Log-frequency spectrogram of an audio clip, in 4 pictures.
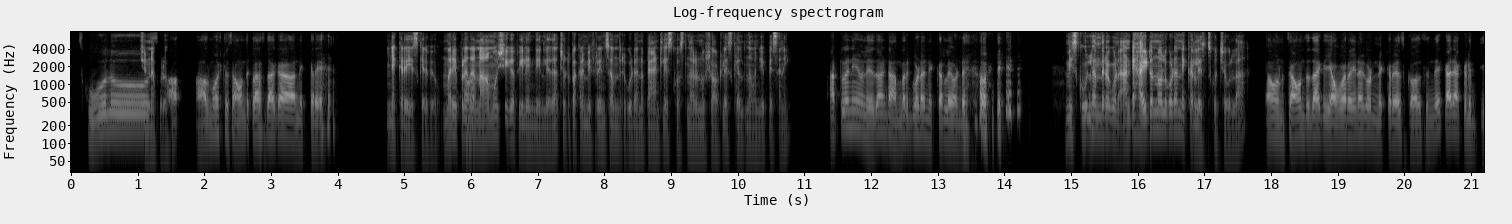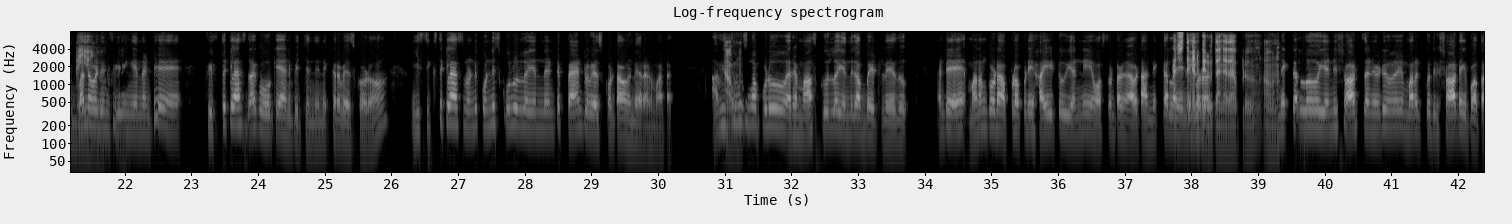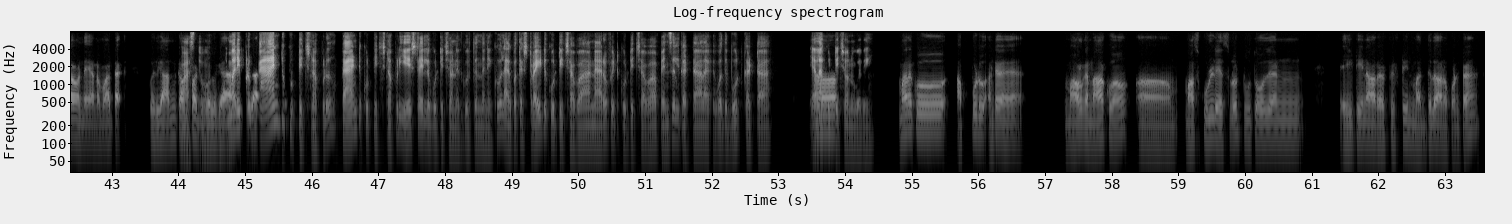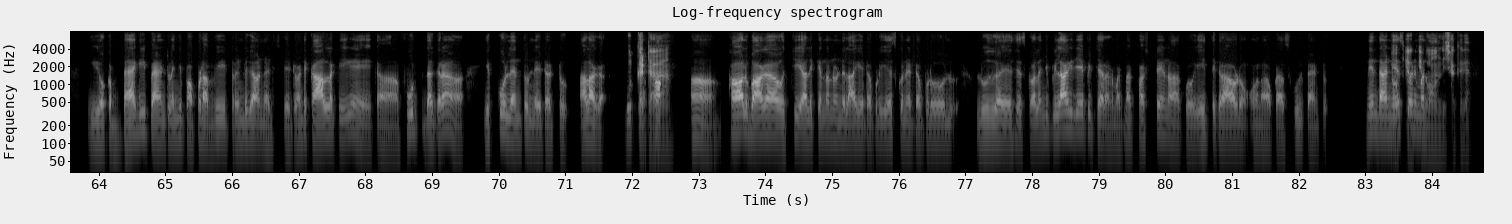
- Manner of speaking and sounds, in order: in English: "ఆ ఆల్మోస్ట్ సెవెన్త్ క్లాస్"; chuckle; in English: "ఫీల్"; in English: "ఫ్రెండ్స్"; laughing while speaking: "ఉండేవి కాబట్టి"; giggle; tapping; in English: "హైట్"; in English: "సెవెంత్"; in English: "ఫీలింగ్"; in English: "ఫిఫ్త్ క్లాస్"; in English: "సిక్స్‌త్ క్లాస్"; in English: "హైట్"; in English: "షార్ట్స్"; in English: "షార్ట్"; in English: "అన్‌కంఫర్టబుల్‌గా"; in English: "ప్యాంట్"; in English: "ప్యాంట్"; in English: "స్టైల్‌లో"; in English: "స్ట్రెయిట్"; in English: "నారో ఫిట్"; in English: "పెన్సిల్"; in English: "బూట్"; in English: "స్కూల్ డేస్‌లో టూ థౌసండ్ ఎయిటీన్ ఆర్ ఫిఫ్టీన్"; in English: "ట్రెండ్‌గా"; in English: "ఫూట్"; in English: "లెంగ్త్"; in English: "బూట్"; in English: "లు లూజ్‌గా"; in English: "ఫస్ట్ టైమ్"; in English: "ఎయిత్‌కి"; in English: "స్కూల్"
- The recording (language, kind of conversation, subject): Telugu, podcast, సినిమాలు, టీవీ కార్యక్రమాలు ప్రజల ఫ్యాషన్‌పై ఎంతవరకు ప్రభావం చూపుతున్నాయి?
